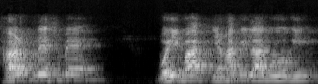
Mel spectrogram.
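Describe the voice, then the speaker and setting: A man with a Bihari Hindi accent teaching a shorthand lesson, patiently repeating vowel sounds and explaining slowly. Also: high voice, steady tone. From India. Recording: muffled, echoey room.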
